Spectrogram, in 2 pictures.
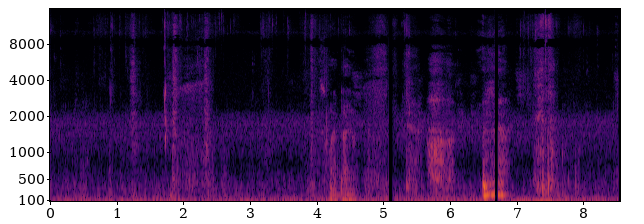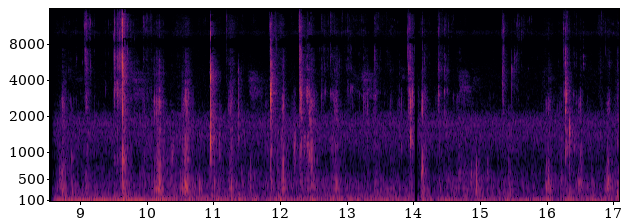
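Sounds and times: person chewing food: 0.0s - 4.1s, 7.0s - 17.0s
low steady hum: 0.0s - 17.0s.

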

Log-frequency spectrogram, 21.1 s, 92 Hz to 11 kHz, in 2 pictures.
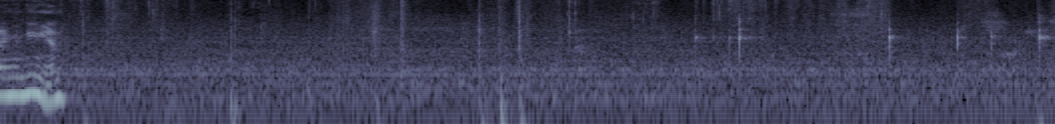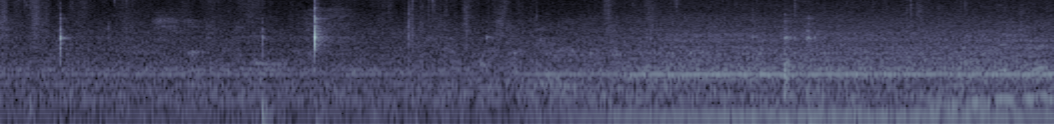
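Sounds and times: faint steady hum: 0.0s - 21.0s
dough patted by hand: 4.7s - 5.8s.

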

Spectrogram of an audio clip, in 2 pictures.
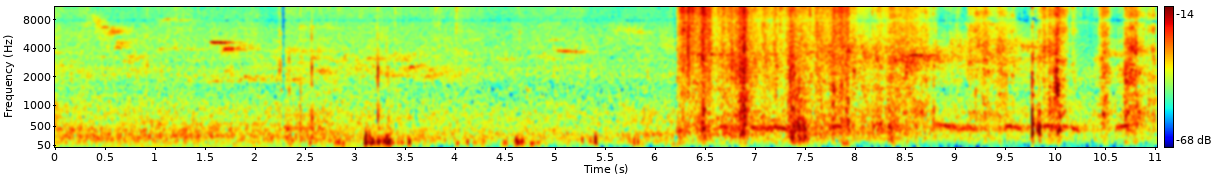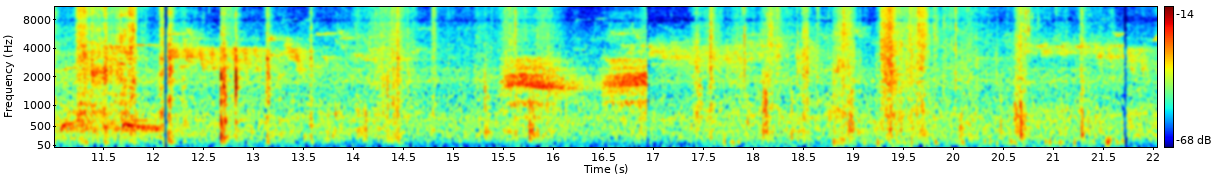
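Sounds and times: dry leaves rustling: 6.2s - 12.1s, 17.4s - 20.8s
soil scraping: 6.2s - 12.3s.

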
